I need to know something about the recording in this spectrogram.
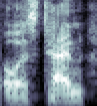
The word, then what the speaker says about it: OS X: And when the first OS 10 came out, a lot of it was written OS X, but it's pronounced OS 10.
